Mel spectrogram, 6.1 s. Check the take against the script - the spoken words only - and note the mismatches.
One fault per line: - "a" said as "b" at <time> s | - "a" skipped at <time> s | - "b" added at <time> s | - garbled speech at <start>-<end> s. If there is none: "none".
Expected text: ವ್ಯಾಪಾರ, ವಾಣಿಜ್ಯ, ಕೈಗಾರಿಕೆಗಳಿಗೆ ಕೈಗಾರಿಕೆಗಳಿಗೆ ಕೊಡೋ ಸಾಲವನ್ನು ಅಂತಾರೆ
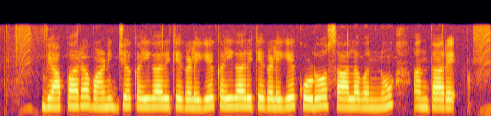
none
